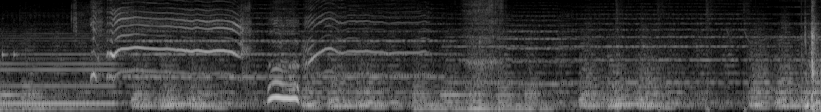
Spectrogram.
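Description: Cartoon background music with a character's wordless vocal sounds: a drawn-out high squeal about a second in, then a short, loud cry that rises and falls.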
